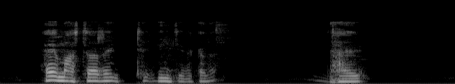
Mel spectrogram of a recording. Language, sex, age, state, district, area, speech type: Santali, male, 60+, West Bengal, Birbhum, rural, spontaneous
